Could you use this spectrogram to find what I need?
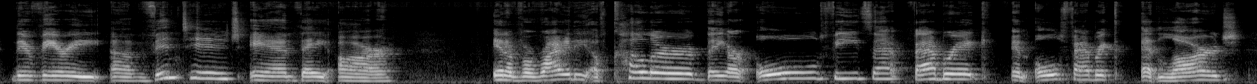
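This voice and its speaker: With a Texan accent, a woman talks at a very slow pace. Her fairly high pitch carries lively intonation. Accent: Texan US Southern. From Texas. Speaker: fabric seller and crafter, channel host. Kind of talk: casual sales show-and-tell. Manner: casual, filler-heavy with many ums.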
